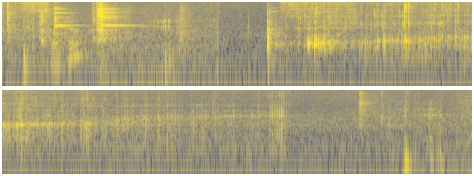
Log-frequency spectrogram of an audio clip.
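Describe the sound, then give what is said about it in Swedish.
Water poured into a cup with coffee already in the bottom, a soft trickling pour with a few glassy clinks, fairly quiet and uneven in level. “Nu hällde du upp vatten här och det finns tydligen kaffe färdigt i botten för det blev sån här fin brun färg här”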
